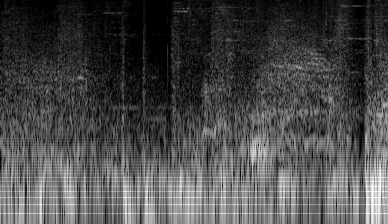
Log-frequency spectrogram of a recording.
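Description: Magic spells whoosh and crackle in a fight.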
